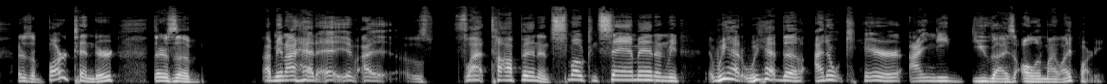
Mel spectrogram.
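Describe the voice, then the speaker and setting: With an American accent, a man talks at a moderate pace in a high pitch and lively intonation, in a dry, close sound with no echo. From Southern California, Long Beach. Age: 30s. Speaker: IndyCar race strategist. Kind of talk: casual chat. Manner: animated.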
